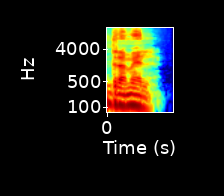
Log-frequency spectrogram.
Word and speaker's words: Tramiel: se dice tramel este se escribe tramiel pero se dice tramel y eso fue motivo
